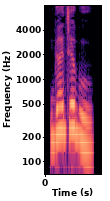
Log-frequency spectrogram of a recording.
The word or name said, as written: ಗಜಗು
